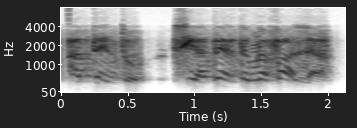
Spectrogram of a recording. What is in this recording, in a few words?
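Italian damaged water mood low, speech; War Thunder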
